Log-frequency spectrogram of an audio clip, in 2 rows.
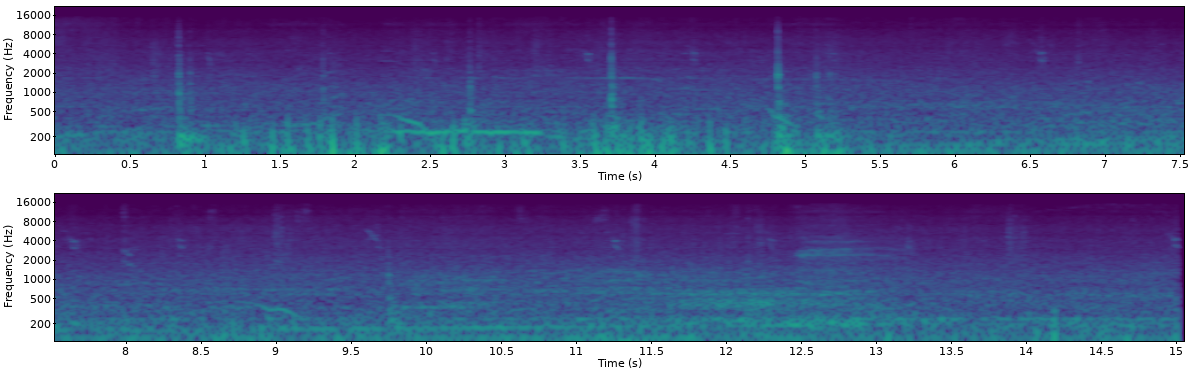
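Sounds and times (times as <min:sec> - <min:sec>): small birds chirping: 0:05.8 - 0:13.5.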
